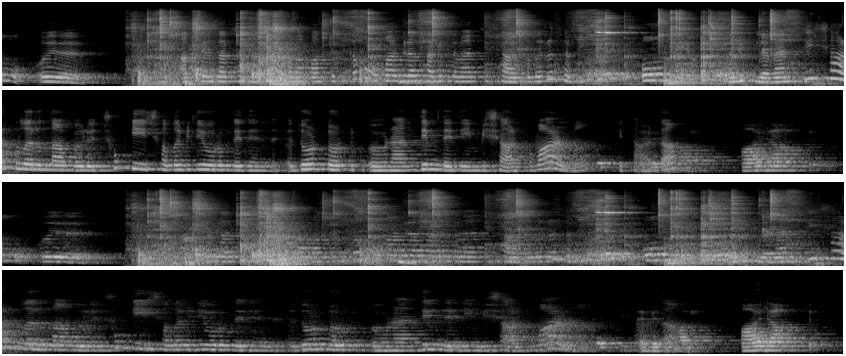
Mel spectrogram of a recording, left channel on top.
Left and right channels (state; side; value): normal; both; correlation 0.36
